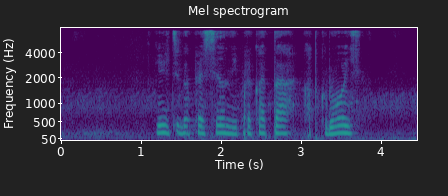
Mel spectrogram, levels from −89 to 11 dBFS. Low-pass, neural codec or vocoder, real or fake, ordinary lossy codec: none; codec, 16 kHz, 1.1 kbps, Voila-Tokenizer; fake; none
